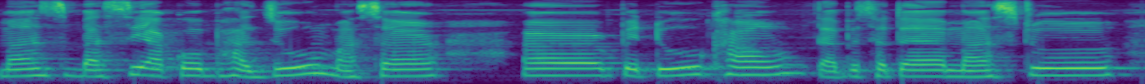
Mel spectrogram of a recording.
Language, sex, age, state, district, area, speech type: Assamese, female, 45-60, Assam, Sivasagar, rural, spontaneous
